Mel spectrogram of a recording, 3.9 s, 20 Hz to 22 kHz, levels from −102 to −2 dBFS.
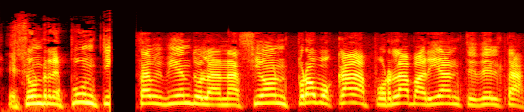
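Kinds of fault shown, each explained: Input switched to a poorer device: at 0.82 s the speech drops out for about 200 ms and returns duller and boxier, with nothing above 7.6 kHz and a new, faint background noise well below the speech. The loudness stays roughly the same through the change, and the narrower sound persists to the end. This is likely the recording switching mid-take to a lesser microphone or headset profile with a narrower bandwidth and its own noise.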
